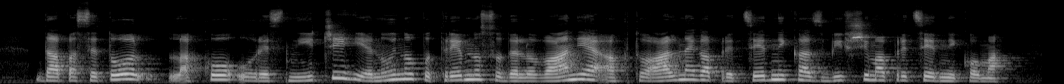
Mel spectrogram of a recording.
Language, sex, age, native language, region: Slovenian, female, 30-49, Slovenian, Drava region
